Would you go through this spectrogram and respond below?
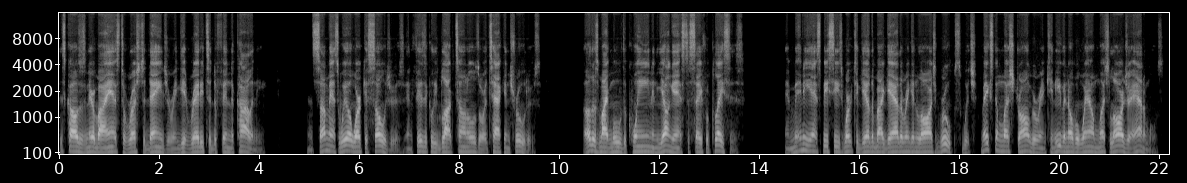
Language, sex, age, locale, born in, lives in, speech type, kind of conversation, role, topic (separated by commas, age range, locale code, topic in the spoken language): English, male, 35-39, en-US, United States, United States, read, expert-assistant, expert, How do ants organize their colonies and work together?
